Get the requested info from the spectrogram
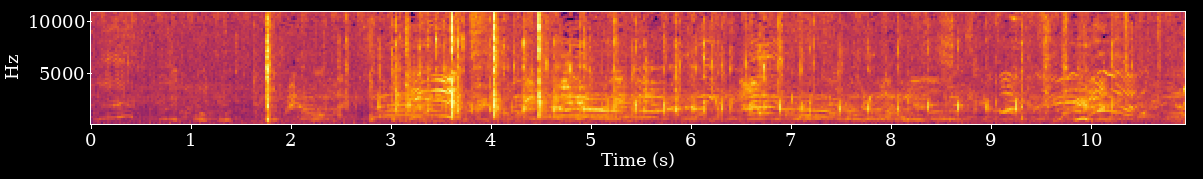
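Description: A baseball bat hits a pitched ball with a single sharp crack just under two seconds in. About a second later many high-pitched voices of spectators and players start shouting and cheering and keep it up.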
